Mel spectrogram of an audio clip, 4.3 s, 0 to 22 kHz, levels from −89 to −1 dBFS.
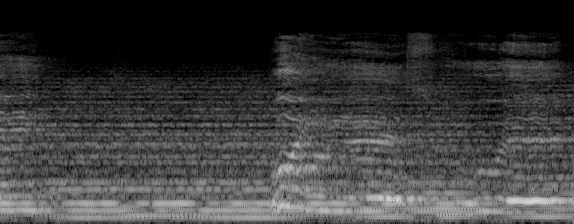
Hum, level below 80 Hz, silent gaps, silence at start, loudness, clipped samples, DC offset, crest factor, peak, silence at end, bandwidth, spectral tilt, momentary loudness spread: none; -62 dBFS; none; 0 s; -29 LUFS; under 0.1%; under 0.1%; 14 dB; -14 dBFS; 0 s; 12 kHz; -6.5 dB/octave; 10 LU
